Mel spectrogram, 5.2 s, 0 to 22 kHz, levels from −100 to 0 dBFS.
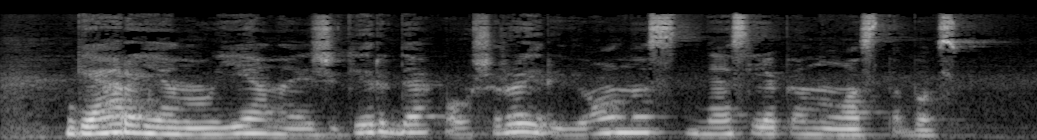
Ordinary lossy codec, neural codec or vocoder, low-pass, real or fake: MP3, 64 kbps; none; 14.4 kHz; real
